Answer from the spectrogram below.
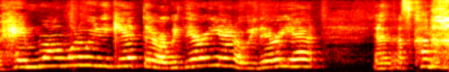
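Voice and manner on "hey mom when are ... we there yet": put-on higher, whiny child asking Mom; impatient kids in the car. Teacher imitating kids nagging Mom in the car, higher and whiny. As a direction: play the antsy kid in the back seat. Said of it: "the kids in the car, you go".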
